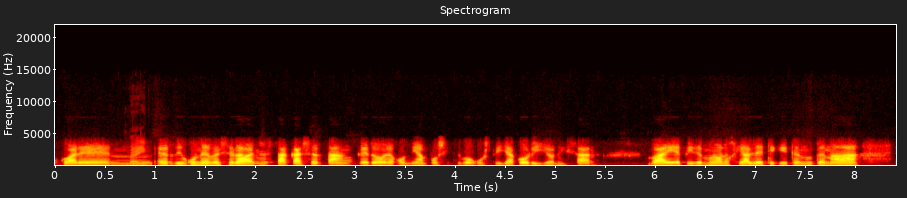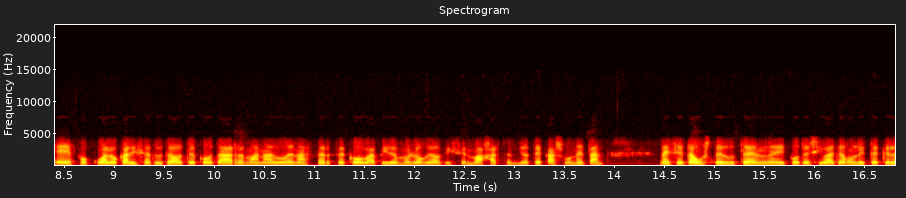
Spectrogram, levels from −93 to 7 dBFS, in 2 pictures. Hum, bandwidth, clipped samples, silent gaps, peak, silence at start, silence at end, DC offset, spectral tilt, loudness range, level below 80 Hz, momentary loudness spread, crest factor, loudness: none; 4.5 kHz; under 0.1%; none; -2 dBFS; 0.05 s; 0 s; under 0.1%; -8 dB/octave; 3 LU; -68 dBFS; 9 LU; 22 dB; -23 LUFS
